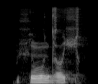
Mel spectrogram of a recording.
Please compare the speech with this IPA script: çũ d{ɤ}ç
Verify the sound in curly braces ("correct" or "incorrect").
correct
